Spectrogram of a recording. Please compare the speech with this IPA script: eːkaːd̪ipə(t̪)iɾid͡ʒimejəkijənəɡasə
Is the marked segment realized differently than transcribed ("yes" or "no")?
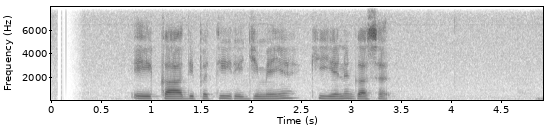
no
